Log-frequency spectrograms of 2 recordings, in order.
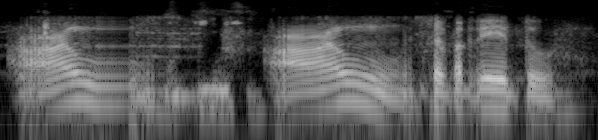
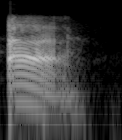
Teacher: Kalau hamzah itu memang suaranya langsung tertahan ketika diucapkan. · Huruf ain tempat keluarnya adalah di tenggorokan bagian tengah ya. Tenggorokan bagian tengah dan suaranya itu seperti diayun sedikit.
